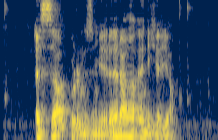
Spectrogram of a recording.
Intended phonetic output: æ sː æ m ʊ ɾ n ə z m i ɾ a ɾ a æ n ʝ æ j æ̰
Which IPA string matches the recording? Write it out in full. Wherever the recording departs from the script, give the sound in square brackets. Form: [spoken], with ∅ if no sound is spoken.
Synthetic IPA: æ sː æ [∅] ʊ ɾ n ə z m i ɾ a ɾ a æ n ʝ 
